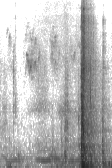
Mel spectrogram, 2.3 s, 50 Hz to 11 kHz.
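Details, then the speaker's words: 1995 Chevrolet Silverado door shutting after new door latch and handle installed: one soft, solid thunk as it catches first time with no scrape or rattle; latch now works properly. "holy cow Grandpa's not gonna know what to do with himself now let's see what the inside's like she just shuts so nice"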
